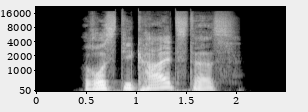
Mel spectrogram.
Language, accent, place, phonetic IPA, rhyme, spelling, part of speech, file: German, Germany, Berlin, [ʁʊstiˈkaːlstəs], -aːlstəs, rustikalstes, adjective, De-rustikalstes.ogg
- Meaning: strong/mixed nominative/accusative neuter singular superlative degree of rustikal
